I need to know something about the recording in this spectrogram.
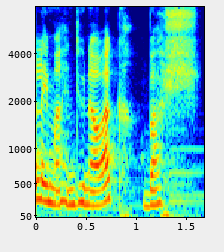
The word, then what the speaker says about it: vache: Yo contemplaba la imagen de una vaca, vache, y las 2 letras, C, H, que se pronunciaban sh.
